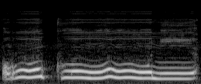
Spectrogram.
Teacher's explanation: Okey, rukuni, ra ni kena baca tebal, ra baris depan. Ya, kena baca tebal, angkat lidah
